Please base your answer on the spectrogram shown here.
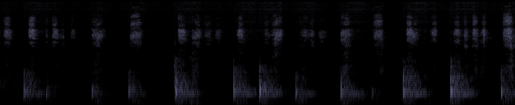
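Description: Chalk or marker writing a definition on a board in a classroom, short scratchy strokes in quick bursts separated by brief pauses, close and clear with no talking.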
